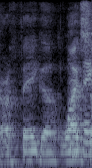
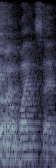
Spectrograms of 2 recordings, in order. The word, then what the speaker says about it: Arcega-Whiteside: That's how you pronounce it. Arcega-Whiteside. Arcega-Whiteside, yeah. Even though there's a C in there.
